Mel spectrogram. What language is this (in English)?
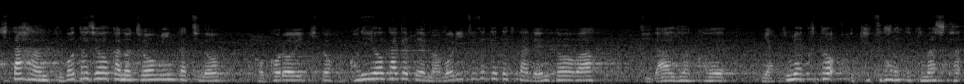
Japanese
